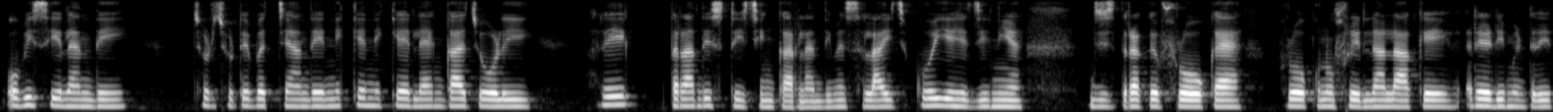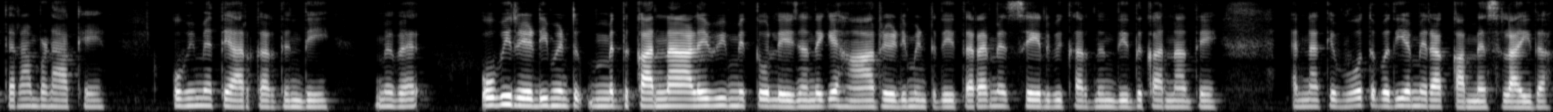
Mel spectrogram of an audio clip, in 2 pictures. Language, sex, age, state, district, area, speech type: Punjabi, female, 30-45, Punjab, Rupnagar, urban, spontaneous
